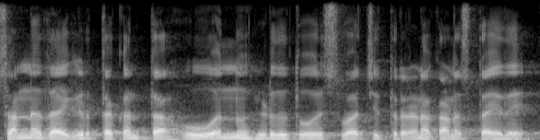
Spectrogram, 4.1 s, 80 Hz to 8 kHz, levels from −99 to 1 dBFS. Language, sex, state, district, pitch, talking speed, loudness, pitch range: Kannada, male, Karnataka, Bidar, 100 Hz, 105 wpm, -16 LUFS, 95-105 Hz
